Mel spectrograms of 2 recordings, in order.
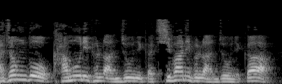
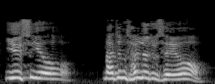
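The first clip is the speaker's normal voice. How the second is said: high, loud pleading cry; desperate plea for rescue; 7 semitones higher, 4 dB louder, slower than usual. Retold or imitated. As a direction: beg loudly like the blind man. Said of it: "오늘 바디메오처럼".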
